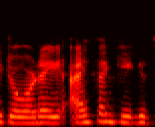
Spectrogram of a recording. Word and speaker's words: Doherty: In Derry, we say Doherty, and that is, I believe, incorrect. People tend to say Doherty, give it the 3 syllables. We say Doherty.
